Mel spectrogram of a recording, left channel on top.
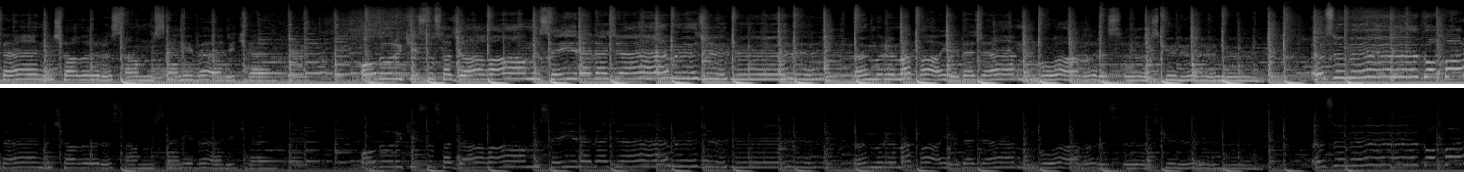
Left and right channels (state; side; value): quieter; right; 20.6 dB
